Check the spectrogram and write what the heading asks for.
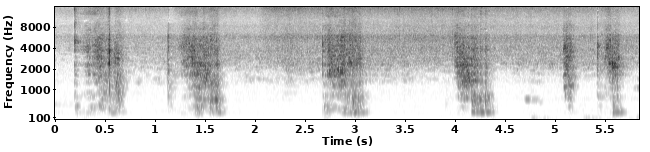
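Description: Metal spatula scraping and tossing shredded cabbage and onion around a black wok, about six strokes a second or so apart. A steady sizzle of the frying vegetables runs underneath.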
